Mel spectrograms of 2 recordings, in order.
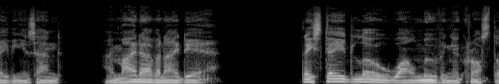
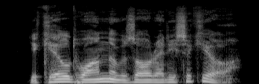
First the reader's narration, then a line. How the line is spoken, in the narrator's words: he said dryly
